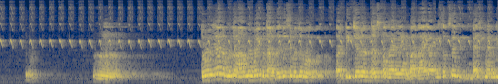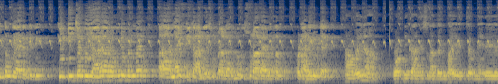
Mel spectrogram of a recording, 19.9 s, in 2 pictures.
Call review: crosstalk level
none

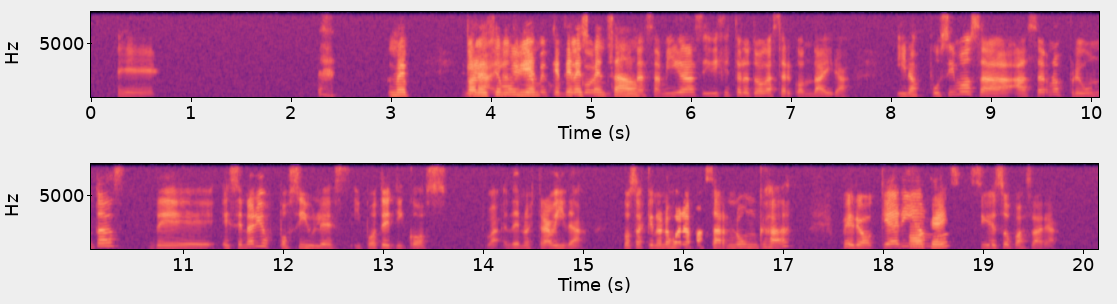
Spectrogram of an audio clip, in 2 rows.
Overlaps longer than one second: present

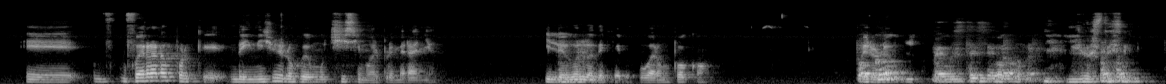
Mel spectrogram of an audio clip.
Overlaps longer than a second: none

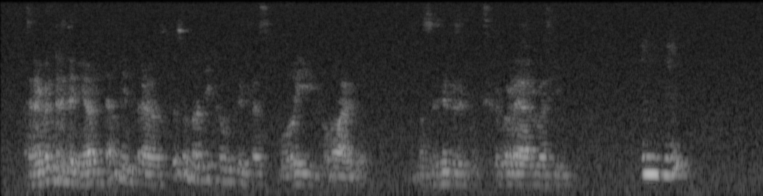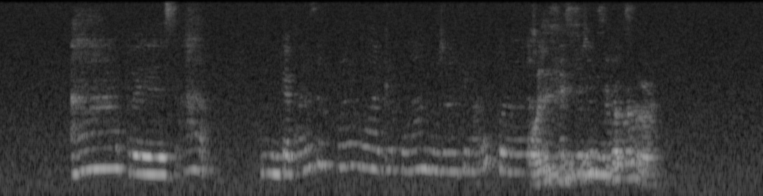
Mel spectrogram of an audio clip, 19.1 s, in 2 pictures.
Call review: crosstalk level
present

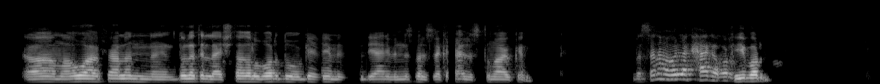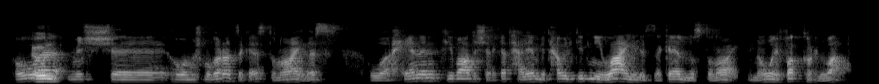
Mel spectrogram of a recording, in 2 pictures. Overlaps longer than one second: none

